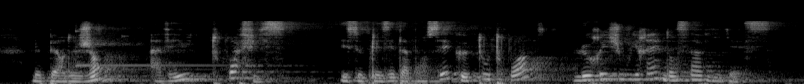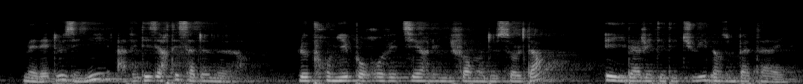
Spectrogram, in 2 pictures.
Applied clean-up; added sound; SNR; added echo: none; Doorbell; 20 dB; reverberation time 2.7 s.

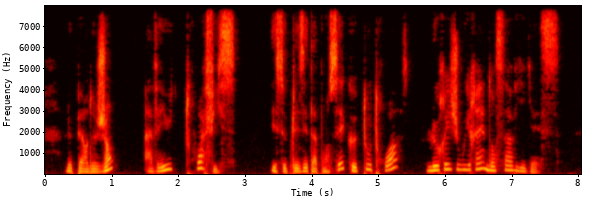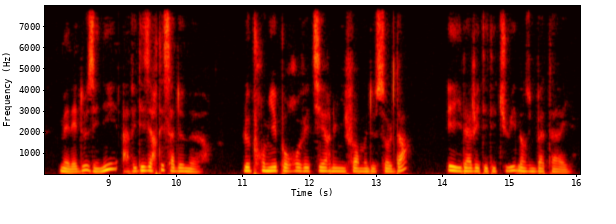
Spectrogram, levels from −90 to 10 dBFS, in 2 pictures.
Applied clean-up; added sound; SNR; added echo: none; none; none; none.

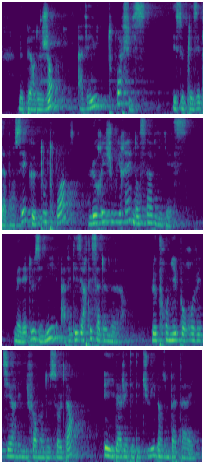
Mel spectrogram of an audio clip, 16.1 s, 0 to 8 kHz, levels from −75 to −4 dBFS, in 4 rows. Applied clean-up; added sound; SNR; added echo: neural separator model SepFormer DNS4.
